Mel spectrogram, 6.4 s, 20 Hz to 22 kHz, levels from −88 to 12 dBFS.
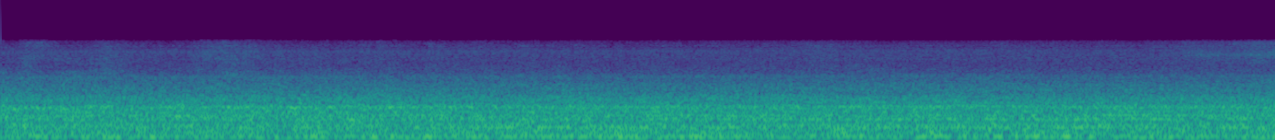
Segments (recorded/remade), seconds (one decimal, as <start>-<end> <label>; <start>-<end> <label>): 0.0-3.4 remade; 3.4-4.9 recorded; 4.9-5.5 remade; 5.5-6.4 recorded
